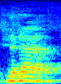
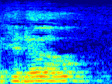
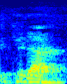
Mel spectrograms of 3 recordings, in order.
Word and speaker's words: Cadotte: when he started he was probably kadau but uh when the British took over Canada they changed it to kadat they just said oh it's got a t on the end must be pronounced kadat and then his children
